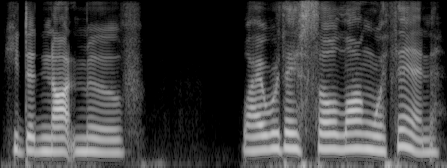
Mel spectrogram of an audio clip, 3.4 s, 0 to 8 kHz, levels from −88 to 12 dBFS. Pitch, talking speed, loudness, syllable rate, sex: 215 Hz, 180 wpm, -16 LUFS, 4.7 syllables/s, female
